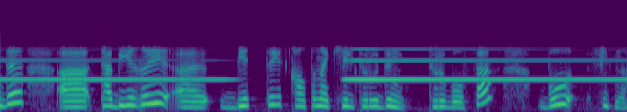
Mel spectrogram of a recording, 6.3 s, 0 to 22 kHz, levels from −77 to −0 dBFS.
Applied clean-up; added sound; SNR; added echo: none; Wind instrument, woodwind instrument; 3 dB; none.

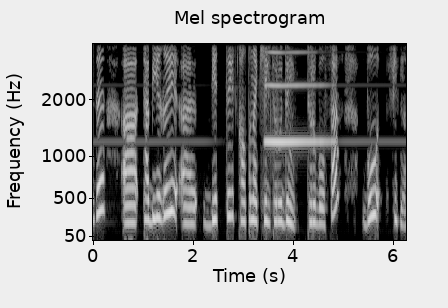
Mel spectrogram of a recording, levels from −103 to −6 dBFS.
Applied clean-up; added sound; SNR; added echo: classical method spectral subtraction.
